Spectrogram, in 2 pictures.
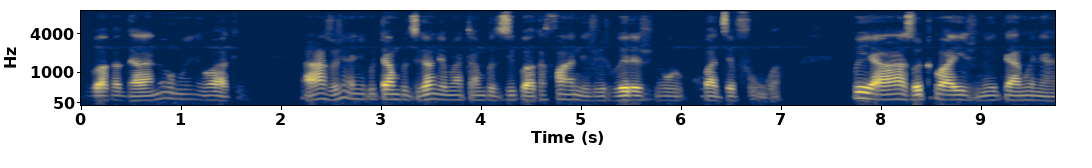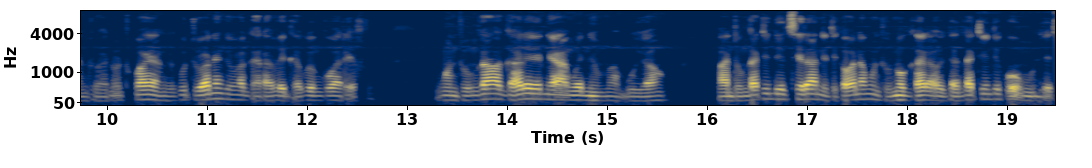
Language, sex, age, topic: Ndau, female, 36-49, health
